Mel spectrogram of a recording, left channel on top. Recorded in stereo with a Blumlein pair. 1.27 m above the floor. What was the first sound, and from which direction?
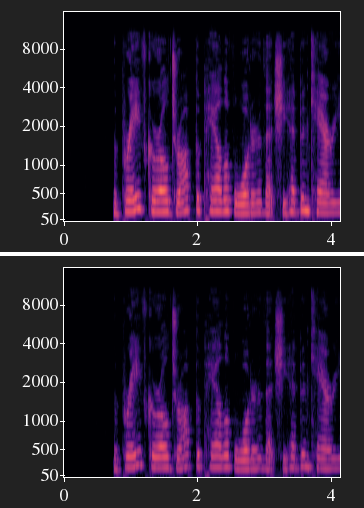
A woman speaking, 25° left.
